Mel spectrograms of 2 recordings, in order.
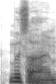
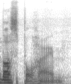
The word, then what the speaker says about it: Muspelheim: But we should go down to, Muspelheim. Muspelheim. Look how it's spelled. Just because it's a U does not mean it has to be you.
